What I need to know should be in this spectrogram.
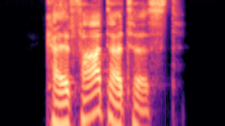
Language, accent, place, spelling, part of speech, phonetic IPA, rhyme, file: German, Germany, Berlin, kalfatertest, verb, [ˌkalˈfaːtɐtəst], -aːtɐtəst, De-kalfatertest.ogg
- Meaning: inflection of kalfatern: 1. second-person singular preterite 2. second-person singular subjunctive II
